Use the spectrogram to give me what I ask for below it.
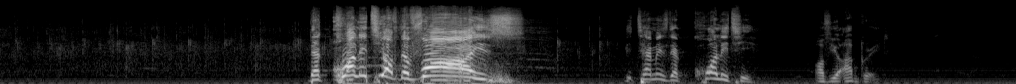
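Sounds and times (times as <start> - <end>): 
audience clapping: 0.0 - 6.3
low steady hum: 3.0 - 10.1
speech: 3.1 - 5.1, 6.3 - 7.6, 8.2 - 8.9.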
